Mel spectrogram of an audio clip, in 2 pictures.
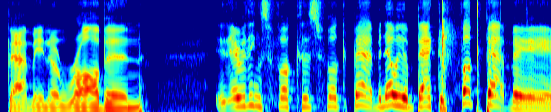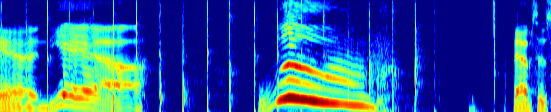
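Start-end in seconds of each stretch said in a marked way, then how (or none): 2.2-6.9 high-pitched, fast mock hype, stretching out the last words; mock celebration. Host hyping the show's return to cursing Batman, mock celebration. Cheering mockingly for the show's catchphrase. 8.1-9.2 high, loud "woo"; long celebratory whoop. Acted. Host cheering the recap along, loud high whoop.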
